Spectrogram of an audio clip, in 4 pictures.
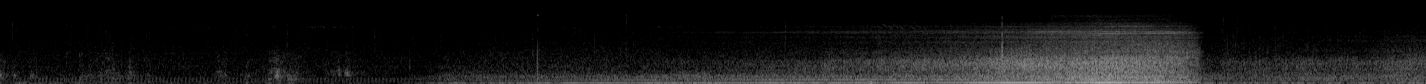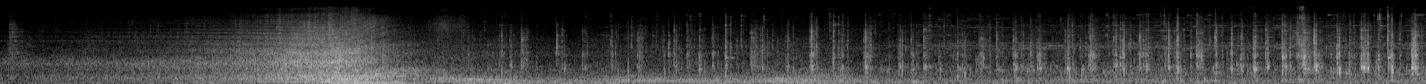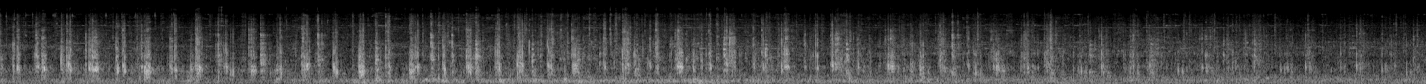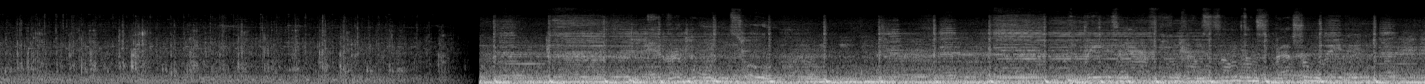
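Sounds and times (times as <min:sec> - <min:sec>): low engine hum: 0:04.2 - 0:57.0
vehicle driving past: 0:04.8 - 0:57.0
horse hooves clip-clopping on snow: 0:15.5 - 0:47.6, 0:48.8 - 0:57.0.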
